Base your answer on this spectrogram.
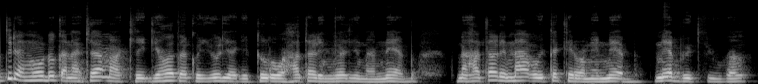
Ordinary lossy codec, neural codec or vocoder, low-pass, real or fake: none; codec, 44.1 kHz, 2.6 kbps, DAC; 19.8 kHz; fake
